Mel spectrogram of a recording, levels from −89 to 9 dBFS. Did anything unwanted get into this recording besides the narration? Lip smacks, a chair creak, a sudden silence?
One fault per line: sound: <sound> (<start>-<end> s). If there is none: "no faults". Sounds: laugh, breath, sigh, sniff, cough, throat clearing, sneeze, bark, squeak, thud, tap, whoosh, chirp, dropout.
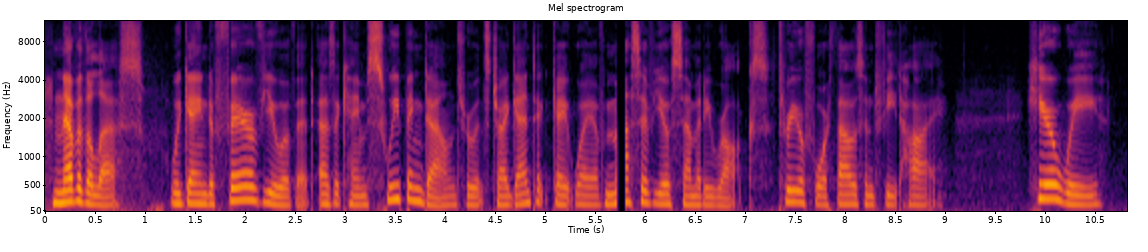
sound: dropout (5.7-5.8 s)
